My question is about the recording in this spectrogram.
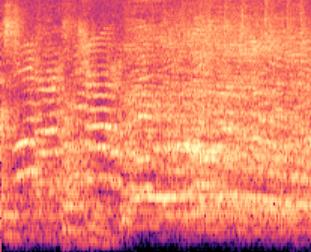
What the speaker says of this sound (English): this crowd absolutely letting Basham know what they think of him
